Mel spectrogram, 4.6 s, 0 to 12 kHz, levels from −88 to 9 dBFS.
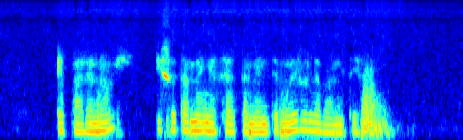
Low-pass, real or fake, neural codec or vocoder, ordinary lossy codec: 10.8 kHz; real; none; Opus, 16 kbps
